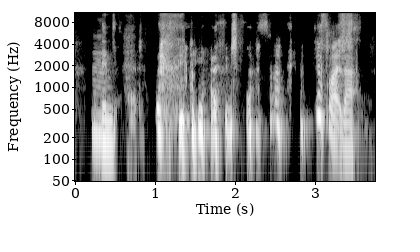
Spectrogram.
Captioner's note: laughter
